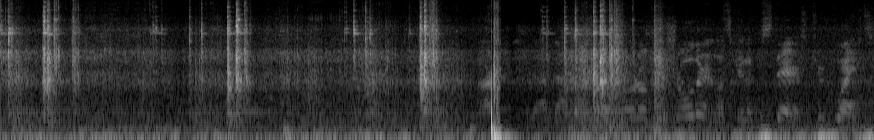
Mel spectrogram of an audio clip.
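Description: Aluminium fire-service extension ladder's fly section being worked on its rope halyard: irregular sharp metal clicks and clanks as the sections slide and the rung locks ride over the rungs, with one heavier clank about five seconds in.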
